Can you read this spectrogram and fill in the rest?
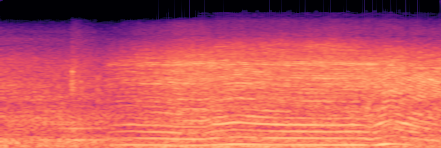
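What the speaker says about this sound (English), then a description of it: "Got Chris over there running chainsaw." A chainsaw runs steadily while crews take down trees at a logging site with skid loaders and excavators, its engine drone loud and close, rising slightly in pitch and holding at a high whine throughout.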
